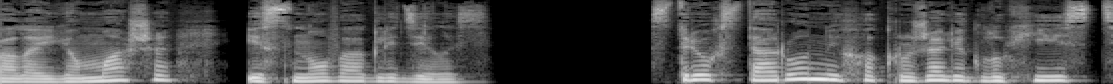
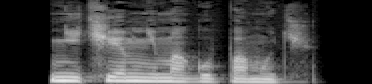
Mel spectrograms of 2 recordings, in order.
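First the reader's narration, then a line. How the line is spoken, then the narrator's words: Sharp curt reply. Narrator (Russian): резко отозвалась Маша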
